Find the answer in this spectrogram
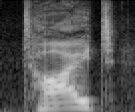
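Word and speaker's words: tight: آی یعنی آ ت و میبینید که جی ا در اینجا خونده نمیشه تایت هم یعنی تنگ میده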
